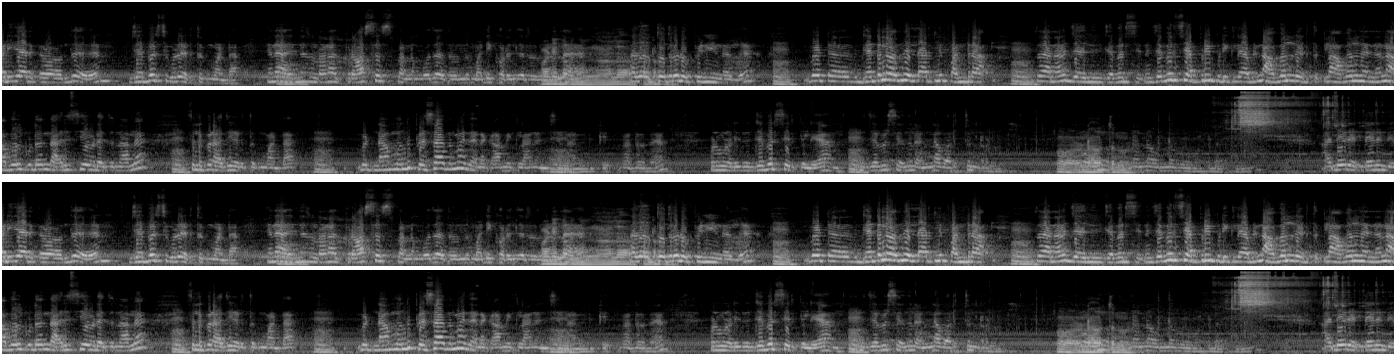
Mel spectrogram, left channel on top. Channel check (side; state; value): left; quieter; 3.4 dB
